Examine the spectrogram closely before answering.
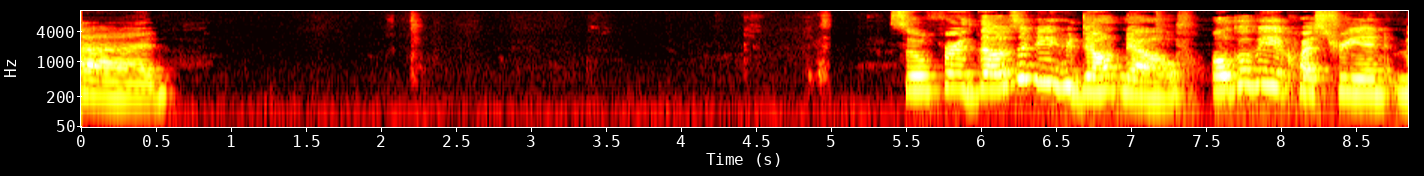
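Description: A woman speaks close by, calmly and with expression.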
